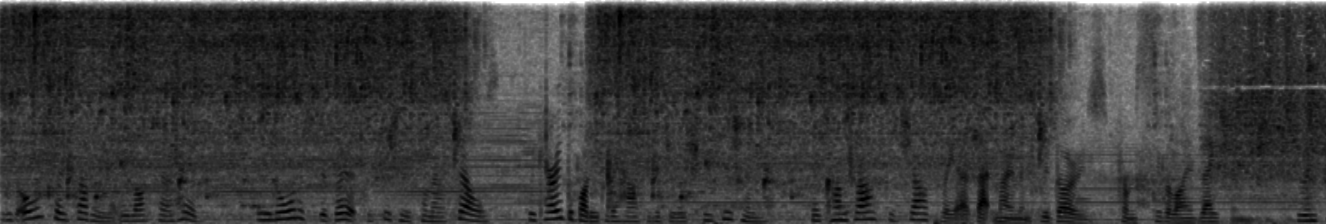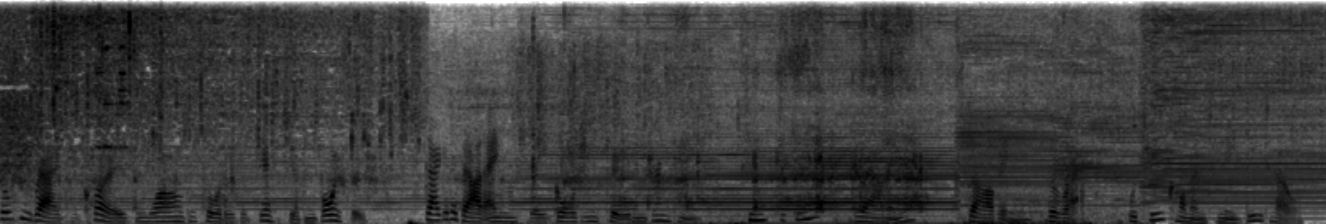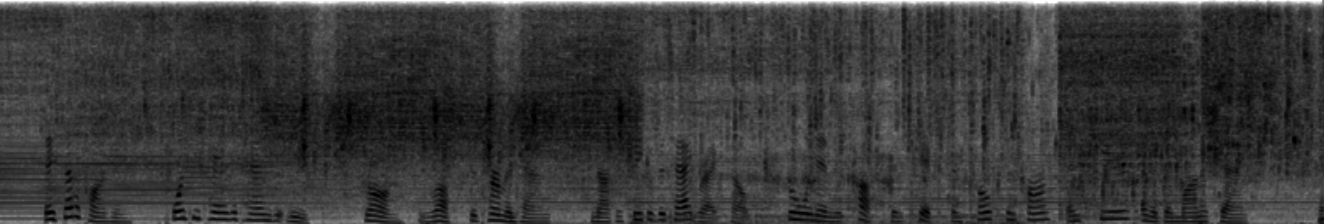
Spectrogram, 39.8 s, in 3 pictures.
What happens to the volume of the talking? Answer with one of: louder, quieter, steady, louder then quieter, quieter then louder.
steady.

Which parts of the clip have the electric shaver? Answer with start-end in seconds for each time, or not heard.
0.0-39.7.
